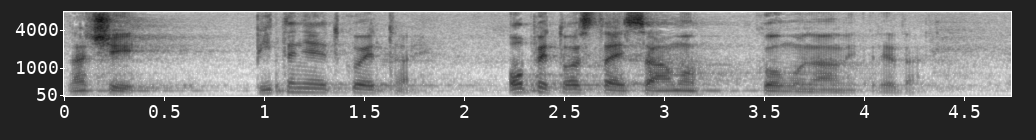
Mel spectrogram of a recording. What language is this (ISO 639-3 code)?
hrv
